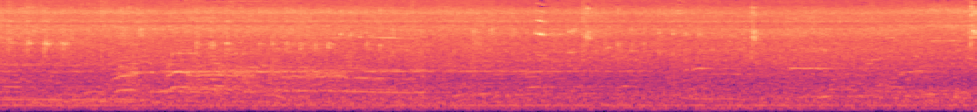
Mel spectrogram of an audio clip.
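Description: Native chickens cluck and a rooster crows faintly amid a busy outdoor market background with a steady hum; no clear talk over it.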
